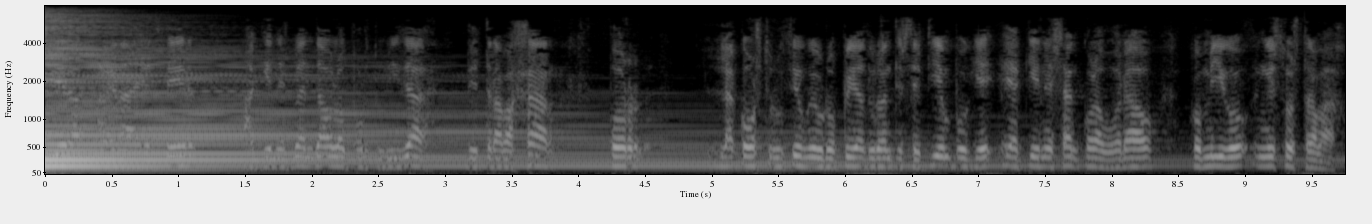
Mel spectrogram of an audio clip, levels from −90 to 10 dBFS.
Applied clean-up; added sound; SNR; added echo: none; Keyboard (musical); -5 dB; none.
